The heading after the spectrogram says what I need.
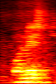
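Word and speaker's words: honest: जैसे होनेस्ट है, ऑनेस्ट है, आवर है, हियर है, इसमें क्या इस्तेमाल किया जाएगा, इनके बारे में आप जानते हैं कि ऑनेस्ट में एस साइलेंट है, इसको नहीं पढ़ा गया लेकिन लिखा जाता है,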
